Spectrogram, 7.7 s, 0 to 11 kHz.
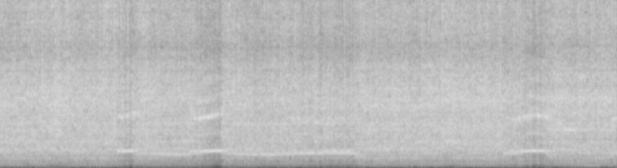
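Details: Craftsman DYT4000 riding mower running and driving after a faulty seat safety switch was suspected: loud high-revving engine roar with a faint wavering whine near 1 kHz coming and going; owner suspects the pulleys, maybe needing WD40, unconfirmed.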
